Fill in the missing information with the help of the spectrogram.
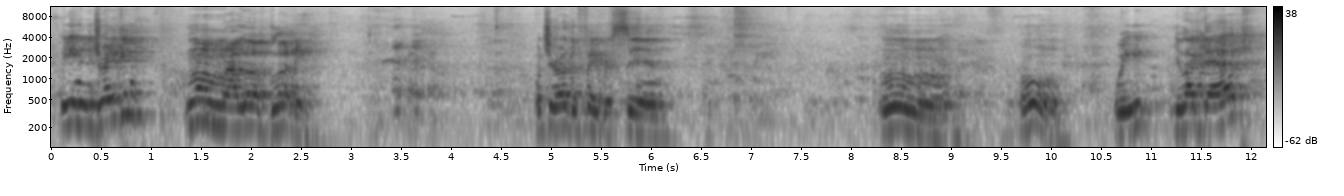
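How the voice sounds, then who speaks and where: A man doing a stand-up roast in character as the devil, with a put-on slow Southern drawl. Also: sits high. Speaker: comedian. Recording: echoey room, distant mic.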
